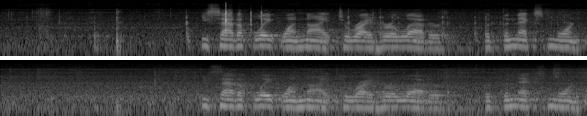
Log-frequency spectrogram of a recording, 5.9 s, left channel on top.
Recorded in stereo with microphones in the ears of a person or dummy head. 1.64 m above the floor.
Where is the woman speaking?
65° left (ahead or behind), 1.3 m.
